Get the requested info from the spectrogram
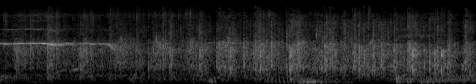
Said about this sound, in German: Und gehen wir doch mal innen daheim und ich hoffe, Sie werden es hören. Ein riesen Applaus bei euch ganz herzlich begrüßen, die daheim online dabei seid.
